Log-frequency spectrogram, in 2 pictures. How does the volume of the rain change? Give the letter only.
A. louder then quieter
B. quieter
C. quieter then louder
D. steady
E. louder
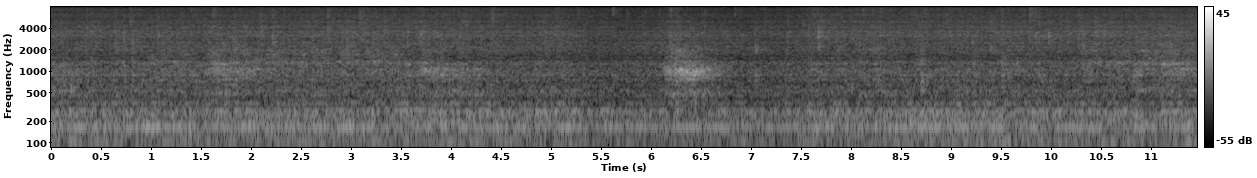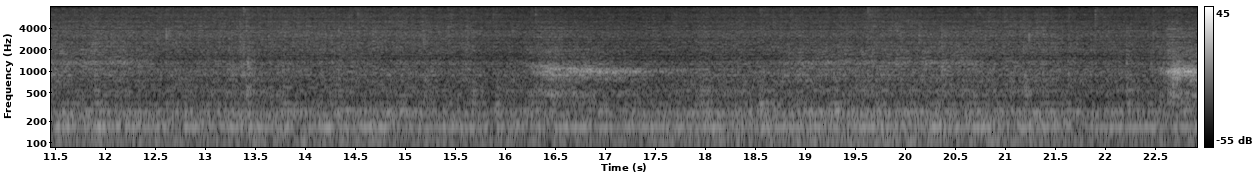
D.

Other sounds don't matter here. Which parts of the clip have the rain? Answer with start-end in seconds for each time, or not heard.
0.0-22.8.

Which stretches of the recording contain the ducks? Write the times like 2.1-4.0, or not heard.
0.9-3.6, 10.4-12.4, 18.8-20.9.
